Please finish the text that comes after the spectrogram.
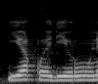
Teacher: القاف هنا ساكنة شديدا فك شدتها بالقلقلة، الراء مفخمة، الواو في حالة الوصل من الطبيعي وفي حالة الوقف مد عارض للسكون.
